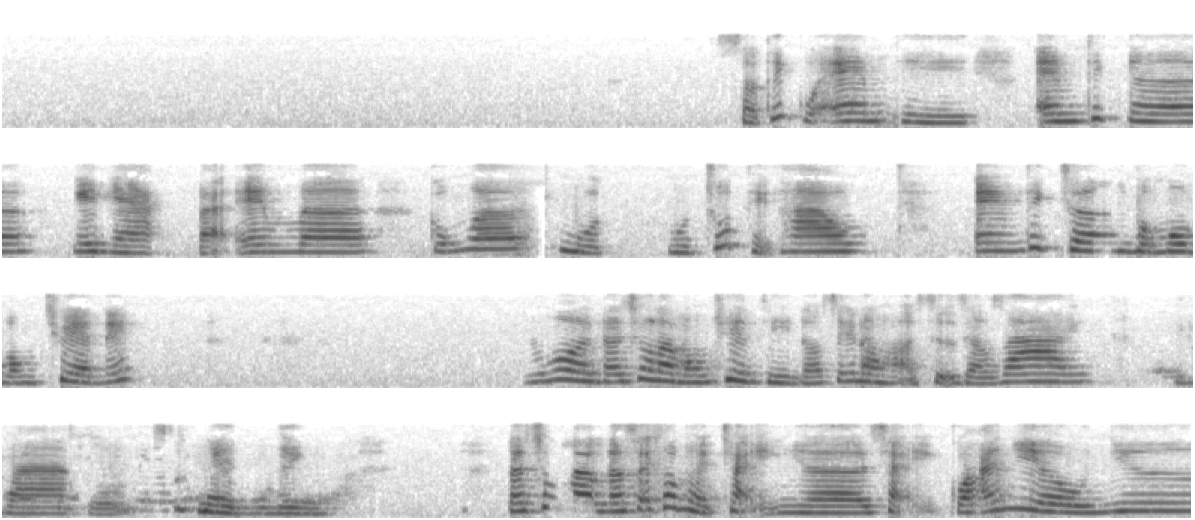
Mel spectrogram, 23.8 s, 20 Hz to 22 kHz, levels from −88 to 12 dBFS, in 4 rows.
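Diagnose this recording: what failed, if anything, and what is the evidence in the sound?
Codec stage: the whole clip carries plainly audible Speex codec damage. The speech is hoarse and noisy, which fits a Speex mode of about 16.8 kbps. On a spectrogram the harmonics look smeared and grainy, and the band above 4 kHz is a diffuse noise-like fill with no clear structure.

Network stage: there are three spells of VoIP packet loss concealed by the speech codec, at 4.37–4.56 s, 8.51–8.70 s and 22.69–22.78 s. The decoder stretches the last pitch and filter into a fading buzz. The loss points to roughly 80, 160 and 60 ms of missing audio. On a waveform the envelope decays smoothly in each gap, and a spectrogram shows flat, repeated harmonic bands.

Call processing: the other side's voice leaks through as faint scraps at 17.69–17.88, 18.20–18.84, 19.15–19.21 and 19.37–19.66 s. They sit about 15 to 20 dB below the talker. 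This is likely residual loudspeaker echo that the echo canceller missed. On a spectrogram it shows as weak, overlapping harmonic traces under the main voice.

Call processing: speech is suppressed in double talk at 18.19–18.34 s and 18.68–19.36 s, overlapping the leaked voice. The talker dips by a few dB at first, then by about 10 dB. This is likely the echo canceller attenuating both voices at once. The waveform envelope sags visibly.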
